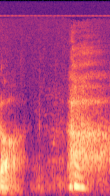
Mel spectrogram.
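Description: A man's speaking voice: one short word, a pause of about a second, then a long drawn-out 'Oh'.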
